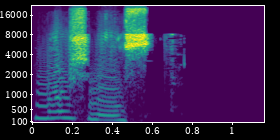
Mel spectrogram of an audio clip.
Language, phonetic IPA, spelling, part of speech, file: Czech, [ˈmoʒnost], možnost, noun, Cs-možnost.ogg
- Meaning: 1. possibility (property of being possible) 2. option, possibility, choice, alternative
